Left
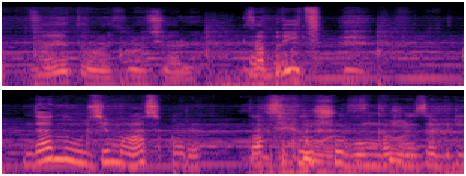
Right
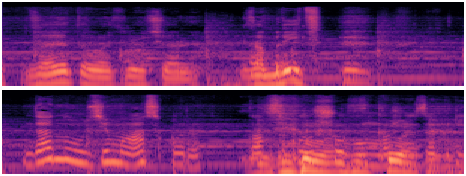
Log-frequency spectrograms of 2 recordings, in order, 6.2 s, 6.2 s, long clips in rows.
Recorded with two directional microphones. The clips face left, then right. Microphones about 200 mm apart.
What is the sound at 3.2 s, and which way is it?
Speech, centre (ahead or behind).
